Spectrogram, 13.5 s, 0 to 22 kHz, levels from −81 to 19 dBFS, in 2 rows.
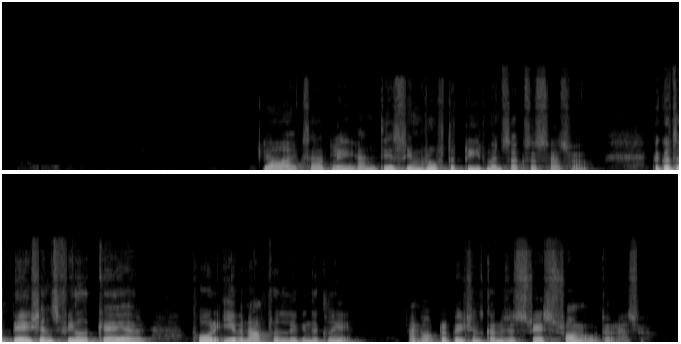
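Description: From 10.89 to 11.43 s, repeated packet loss (robotic sound): four short dropouts, longest 44 ms, patched by extending prior audio, giving choppy fragments across roughly a fifth of the span.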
